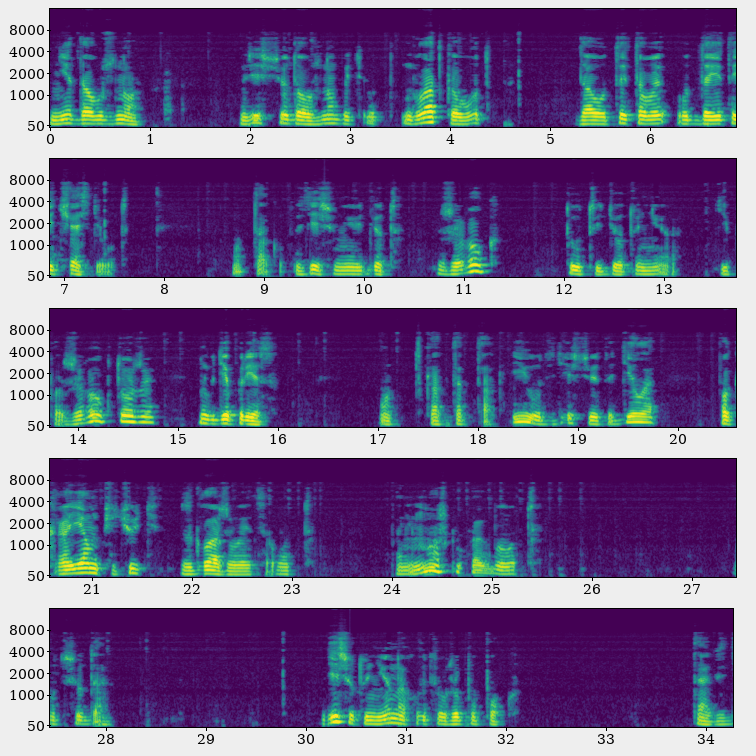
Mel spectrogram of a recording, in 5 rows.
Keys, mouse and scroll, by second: 1.1 middle click, 2.4 shift+click, 3.5 shift+click, 4.0 shift+click, 6.0-6.4 scroll up 1, 6.6 shift+middle click, 7.3-8.4 scroll up 1, 8.4 click, 9.1 click, 9.9 click, 10.4 click, 11.6 click, 12.5 click, 13.4 click, 14.7 click, 15.6 click, 16.2 click, 16.9 click, 17.8 shift+click, 18.6 shift+click, 19.6 shift+click, 21.0 shift+click, 21.4 shift+click, 21.9 shift+click, 22.3 shift+click, 22.6 shift+click, 22.9 shift+click, 23.2 shift+click, 23.8 shift+click, 24.5 shift+click, 24.9 shift+click, 25.3 shift+click, 25.5 shift+click, 25.8 shift+click, 26.2 shift+click, 26.8 shift+click, 27.3 shift+click, 27.8 shift+click, 28.3 shift+click, 28.9 shift+click, 31.1 shift+click, 32.2-32.8 scroll down 1, 32.8-33.9 scroll down 3, 33.9-34.2 scroll up 4.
